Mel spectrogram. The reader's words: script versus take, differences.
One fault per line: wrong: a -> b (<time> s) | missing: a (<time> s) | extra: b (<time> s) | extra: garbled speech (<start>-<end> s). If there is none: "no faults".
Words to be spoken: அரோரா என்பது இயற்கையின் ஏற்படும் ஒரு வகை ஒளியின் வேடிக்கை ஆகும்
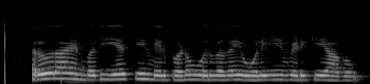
no faults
